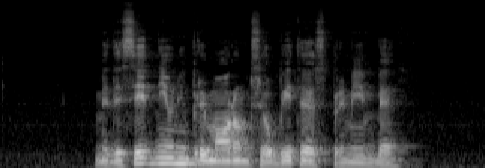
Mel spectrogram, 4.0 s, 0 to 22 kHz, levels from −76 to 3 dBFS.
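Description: No technical faults can be heard anywhere in this speech recording. Nothing breaks up, drops out or distorts at any point.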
